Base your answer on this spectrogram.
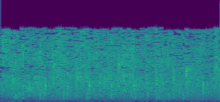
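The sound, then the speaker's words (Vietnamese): Applause from a crowd: a steady, dense wash of clapping that holds at an even level for about two seconds. “tôi tán thán một tràng pháo tay dành cho chương trình TV này.”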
